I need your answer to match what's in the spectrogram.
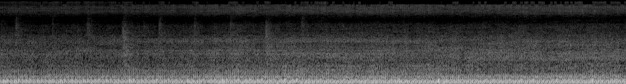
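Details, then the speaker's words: Exhaust leak at the start of newly installed aftermarket test pipes: steady idle with low, even puffing chuff, exhaust gas felt escaping at the pipe joint from the top and both sides. "yep and if you put your hand by the uh where the exhaust is coming from you should be able to feel exhaust gas is pushing out and that's what i'm feeling right now"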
